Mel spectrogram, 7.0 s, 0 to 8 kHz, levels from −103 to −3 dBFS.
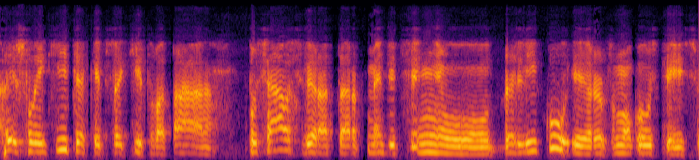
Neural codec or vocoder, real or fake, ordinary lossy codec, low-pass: codec, 16 kHz, 16 kbps, FunCodec, trained on Chinese and English, 50 frames a second; fake; AAC, 32 kbps; 7.2 kHz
